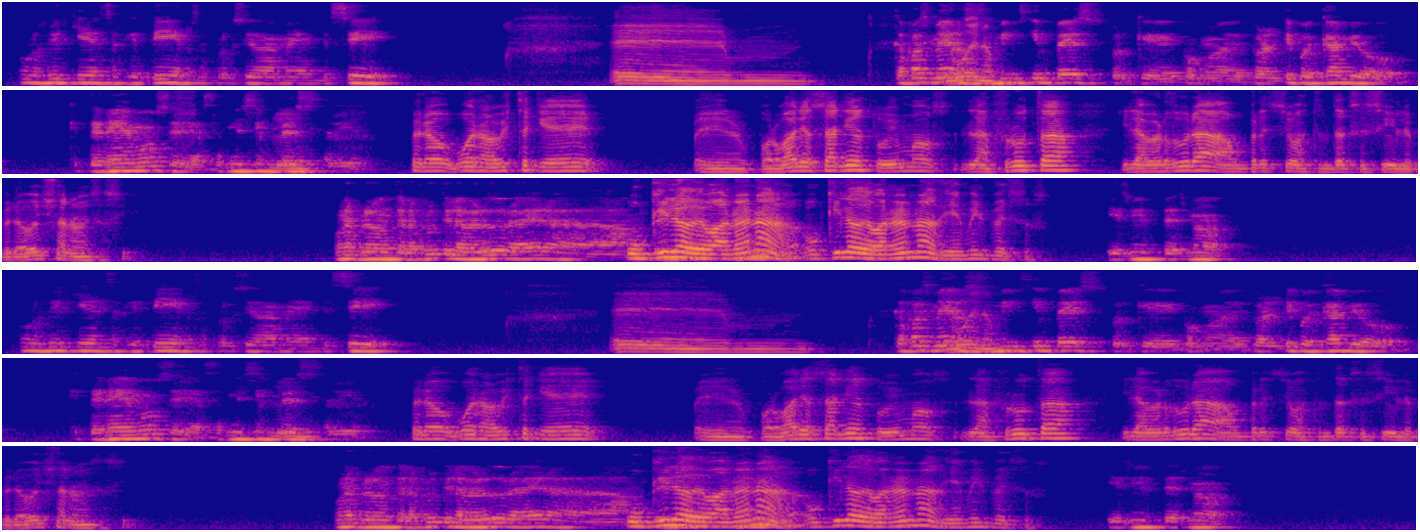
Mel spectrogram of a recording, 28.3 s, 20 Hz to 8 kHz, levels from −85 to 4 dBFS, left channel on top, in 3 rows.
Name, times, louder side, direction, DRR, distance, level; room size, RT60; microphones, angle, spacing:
voice 1, 0.1-2.6 5.9-9.4 10.0-11.8 21.1-23.5 23.8-24.2 26.2-27.0, left 1 dB, 85° left, 1.3 m, -31 dB
voice 2, 4.1-5.4 6.2-6.7 11.2-11.6 12.2-13.4 14.1-16.6 16.9-19.8 23.0-25.8, left 4 dB, 50° left, 0.5 m, -29 dB
8.6 x 3.9 x 3.3 m
head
